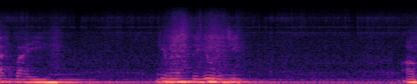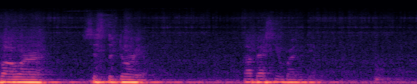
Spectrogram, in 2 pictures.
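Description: An elderly man speaks slowly into a microphone, heard through loudspeakers in an echoing hall.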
